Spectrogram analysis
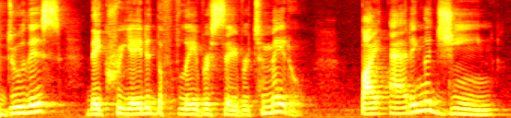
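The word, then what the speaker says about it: Flavr Savr: That's spelled F-L-A-V-R S-A-V-R, Flavor Saver.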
